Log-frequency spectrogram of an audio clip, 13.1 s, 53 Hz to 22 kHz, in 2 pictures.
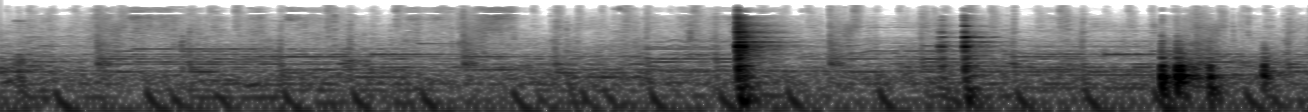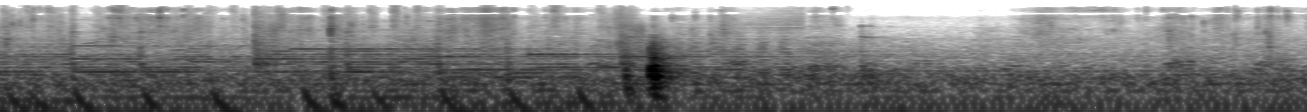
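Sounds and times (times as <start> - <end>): soft background music: 0.0 - 11.2
ceramic dishware clinking: 3.6 - 4.0, 4.6 - 5.1.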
